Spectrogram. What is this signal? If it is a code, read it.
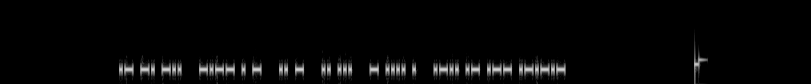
Morse code, heard as a keyed tone, about 43 wpm, 700 Hz. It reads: AND YET IT IS THE LAW.
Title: Sentences from Top 1000 Words - Review Part 3 - 45wpm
